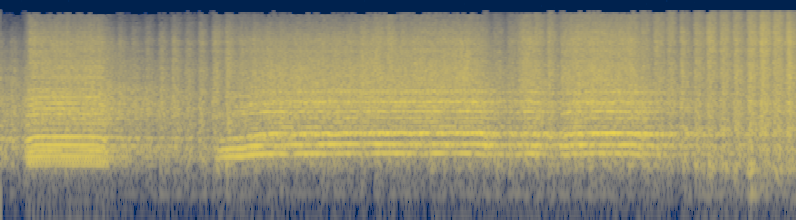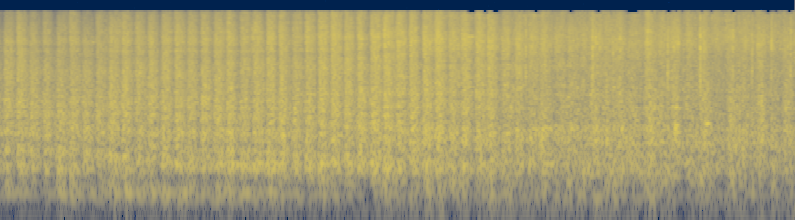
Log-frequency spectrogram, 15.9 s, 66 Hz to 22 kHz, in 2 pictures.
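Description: Doubleheaded steam locomotives, Southern Railway 2-8-0 No. 630 and 2-8-2 No. 4501, hauling a freight train: a steam whistle gives one short blast, then a long chord-like blast about two seconds in. After that the exhausts chuff rapidly and loudly as the engines work past.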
